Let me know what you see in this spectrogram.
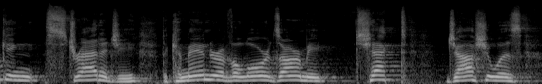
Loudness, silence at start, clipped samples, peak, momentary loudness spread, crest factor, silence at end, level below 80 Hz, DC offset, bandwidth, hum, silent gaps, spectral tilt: -26 LUFS; 0 s; under 0.1%; -12 dBFS; 9 LU; 12 dB; 0 s; -58 dBFS; under 0.1%; 17 kHz; none; none; -5.5 dB/octave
